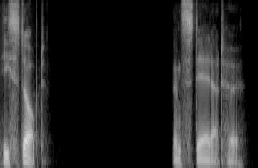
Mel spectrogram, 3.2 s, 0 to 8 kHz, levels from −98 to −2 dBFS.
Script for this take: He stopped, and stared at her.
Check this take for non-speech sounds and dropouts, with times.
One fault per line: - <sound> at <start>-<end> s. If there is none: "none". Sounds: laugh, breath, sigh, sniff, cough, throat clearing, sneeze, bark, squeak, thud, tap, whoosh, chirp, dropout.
none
